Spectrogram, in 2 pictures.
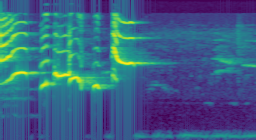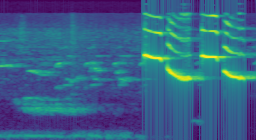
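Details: White-rumped shama song used to coax a reluctant bird into singing: bright slurred whistles at the start, a quiet gap with low rumbling and faint buzzy notes, then high sweet whistled phrases return.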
